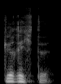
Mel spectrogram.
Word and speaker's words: Gerichte: Gereshet, how do you say that? – Yeah, geniale one-pot Gerichte.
